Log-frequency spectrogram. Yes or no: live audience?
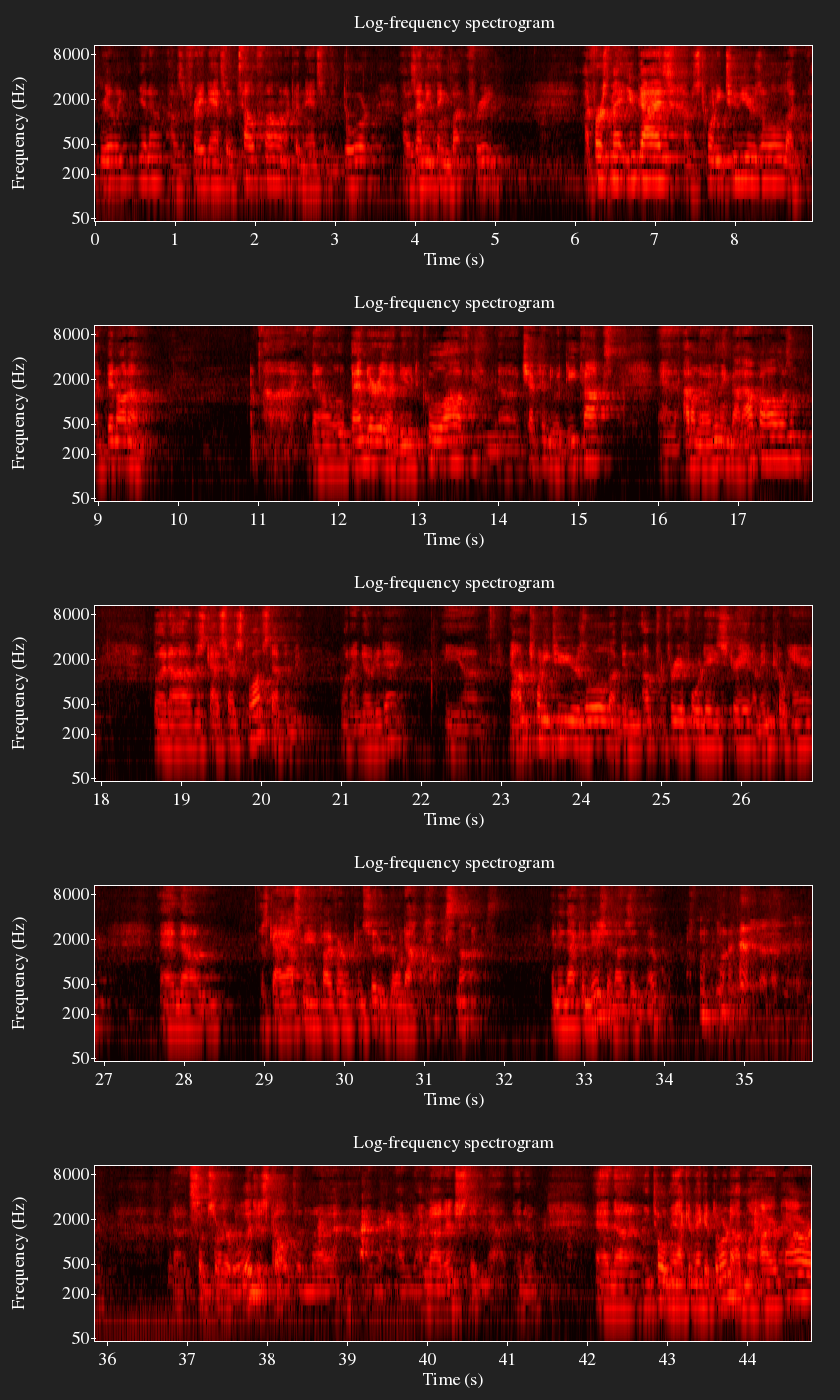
yes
